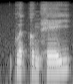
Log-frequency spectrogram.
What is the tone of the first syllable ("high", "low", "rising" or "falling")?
low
